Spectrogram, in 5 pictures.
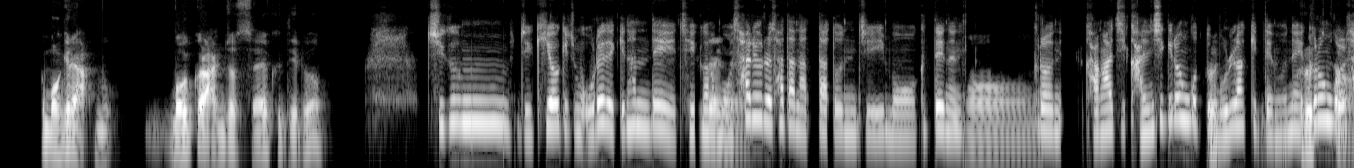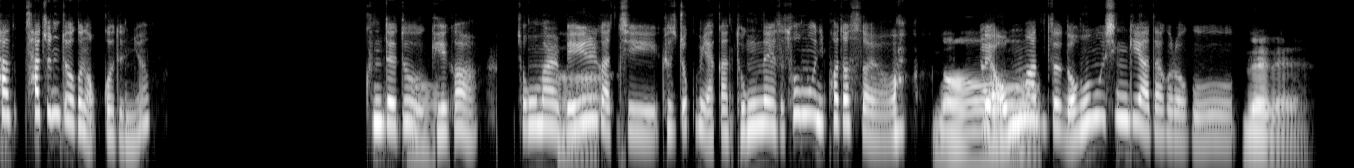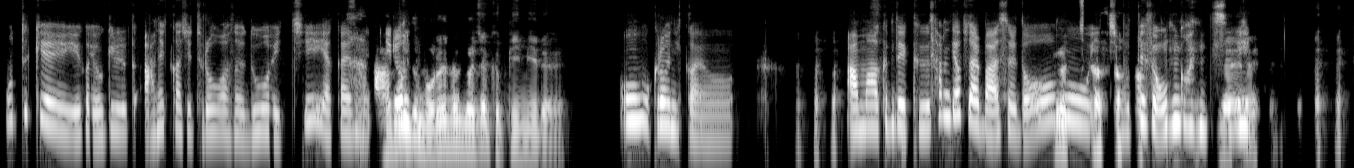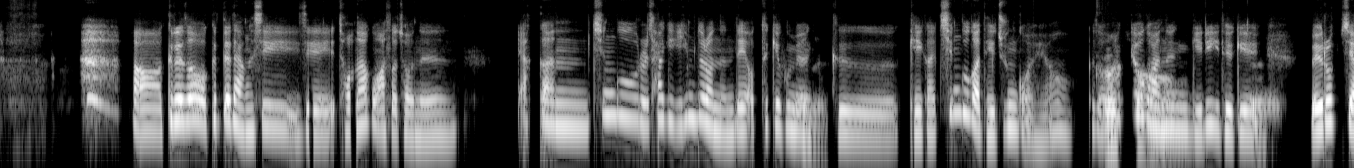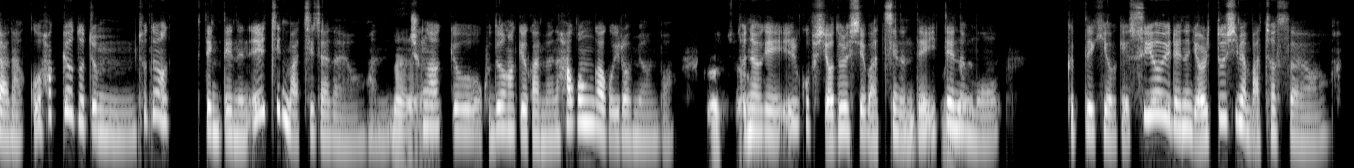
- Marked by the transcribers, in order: teeth sucking; tapping; other background noise; laugh; laughing while speaking: "이런"; laugh; laughing while speaking: "그렇죠 네"; laughing while speaking: "온 건지"; laugh
- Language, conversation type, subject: Korean, podcast, 어릴 때 가장 소중했던 기억은 무엇인가요?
